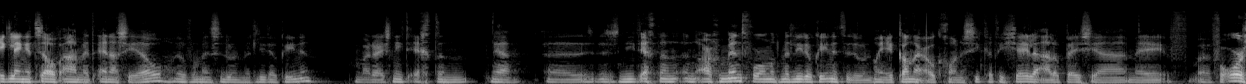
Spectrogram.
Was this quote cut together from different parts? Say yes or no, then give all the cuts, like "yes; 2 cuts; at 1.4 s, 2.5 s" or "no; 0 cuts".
yes; 2 cuts; at 4.8 s, 8.7 s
